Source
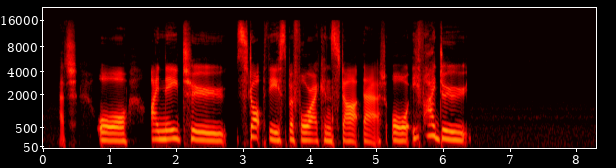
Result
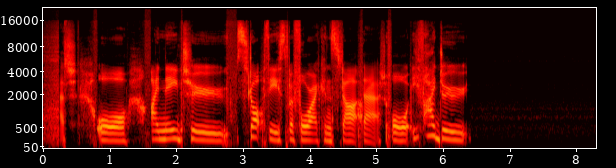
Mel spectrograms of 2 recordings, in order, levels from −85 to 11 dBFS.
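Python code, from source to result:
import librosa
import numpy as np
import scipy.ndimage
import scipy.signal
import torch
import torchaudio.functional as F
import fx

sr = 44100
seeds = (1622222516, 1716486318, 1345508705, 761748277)

y = fx.highpass(x, sr, hz=620.0, slope=6)
y = fx.pre_swell(y, sr, db_per_s=49.0)
y = F.gain(torch.from_numpy(y), 3.5).numpy()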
